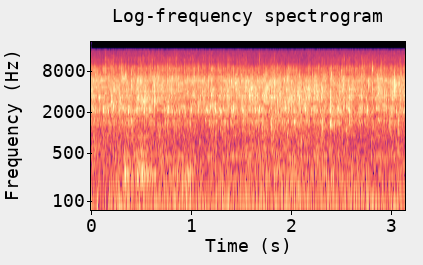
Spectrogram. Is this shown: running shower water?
yes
